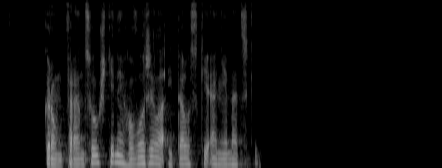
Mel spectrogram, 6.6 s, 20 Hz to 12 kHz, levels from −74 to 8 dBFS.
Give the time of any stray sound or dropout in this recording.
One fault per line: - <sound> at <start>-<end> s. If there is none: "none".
none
